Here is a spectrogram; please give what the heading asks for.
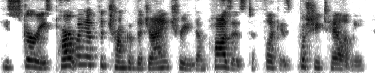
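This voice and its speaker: Animated woman reading a storybook aloud. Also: on the high side, normal speed. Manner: animated, theatrical. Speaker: storybook reader. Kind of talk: expressive read-aloud narration.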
